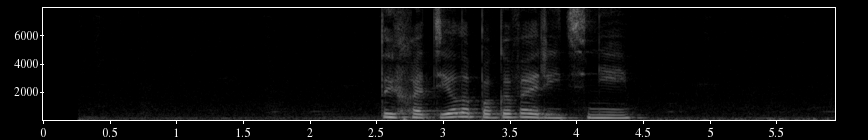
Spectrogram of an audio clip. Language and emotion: Russian, neutral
